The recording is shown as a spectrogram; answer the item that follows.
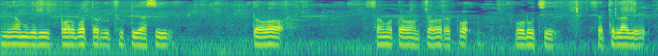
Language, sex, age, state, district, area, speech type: Odia, male, 30-45, Odisha, Rayagada, rural, spontaneous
